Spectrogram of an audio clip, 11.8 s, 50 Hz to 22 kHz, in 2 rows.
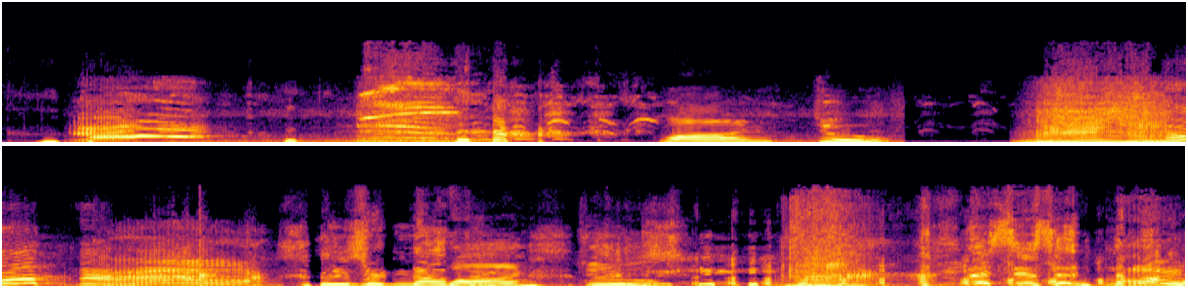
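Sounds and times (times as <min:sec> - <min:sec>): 
speech: 0:00.2 - 0:00.6, 0:03.3 - 0:04.5, 0:07.7 - 0:11.8
whale moans and squeals: 0:00.2 - 0:01.1, 0:01.8 - 0:02.4, 0:05.8 - 0:07.3
laughter: 0:01.2 - 0:03.4, 0:04.5 - 0:06.7, 0:08.9 - 0:11.8.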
